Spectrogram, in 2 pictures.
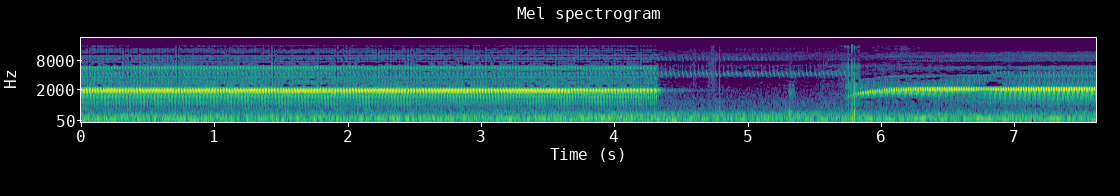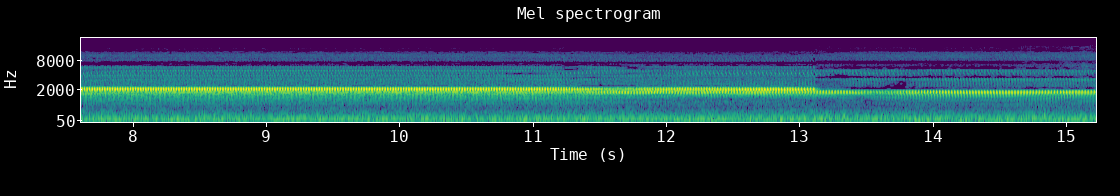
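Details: Loud frogs calling in long, even, high trills; one trill stops, leaving a brief near-silent gap, then another caller starts with a quick upward slide and holds a steady tone, followed by a slightly lower trill.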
